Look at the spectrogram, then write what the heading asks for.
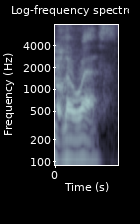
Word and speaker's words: loess: Which also goes by the name Loess for some historical reasons. Loess is usually spelled L-O-E-S-S, sometimes spelled like that too.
